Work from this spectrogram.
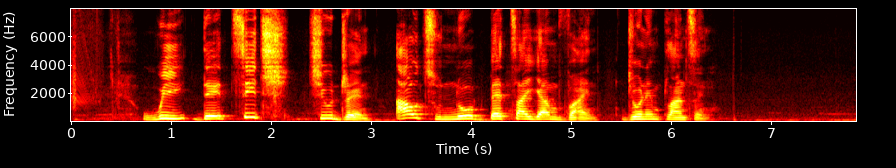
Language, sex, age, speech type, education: Nigerian Pidgin, male, 15-29, spontaneous, tertiary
